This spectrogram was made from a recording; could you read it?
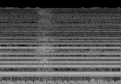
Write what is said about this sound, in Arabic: لا تخافي يا ابنتي، إن هذا صوت بوق السيارة، هنا يستخدمون البوق بدلا من الصهيل.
